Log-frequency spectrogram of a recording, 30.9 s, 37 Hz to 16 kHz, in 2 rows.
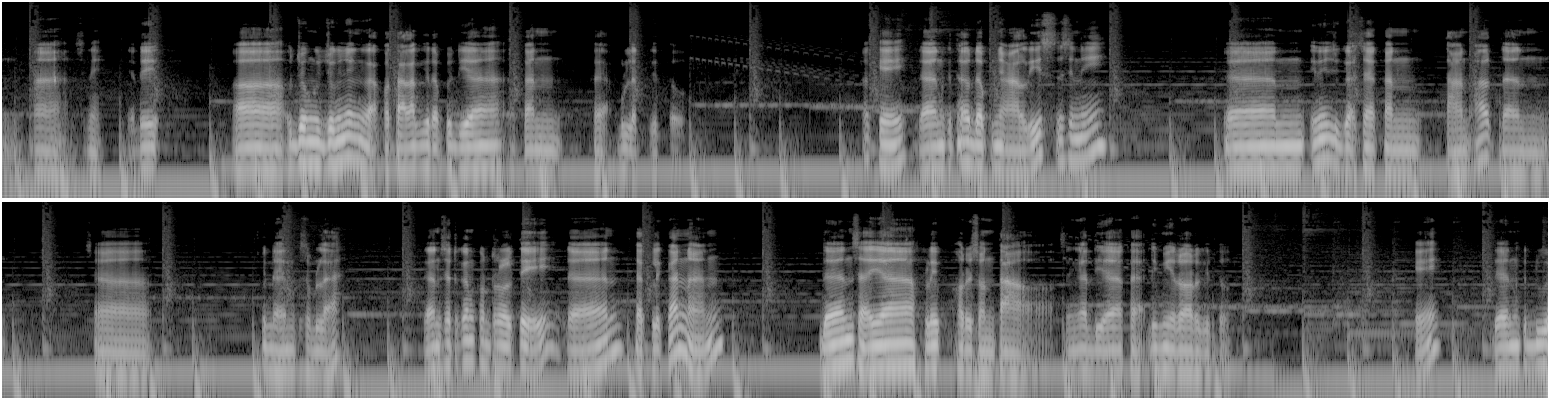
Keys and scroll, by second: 20.5 ctrl+t.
